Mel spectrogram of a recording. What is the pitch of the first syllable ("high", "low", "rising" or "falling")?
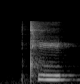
high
